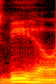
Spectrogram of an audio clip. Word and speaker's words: Vigil: Vigil? No, that's pretty much my family up in Washington. It's V-Hill everywhere else.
